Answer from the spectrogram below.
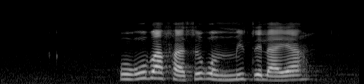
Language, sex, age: Northern Sotho, female, 23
